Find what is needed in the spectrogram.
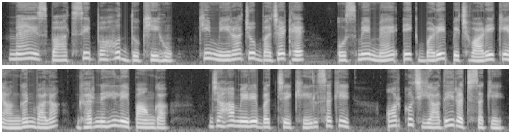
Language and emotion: Hindi, sad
